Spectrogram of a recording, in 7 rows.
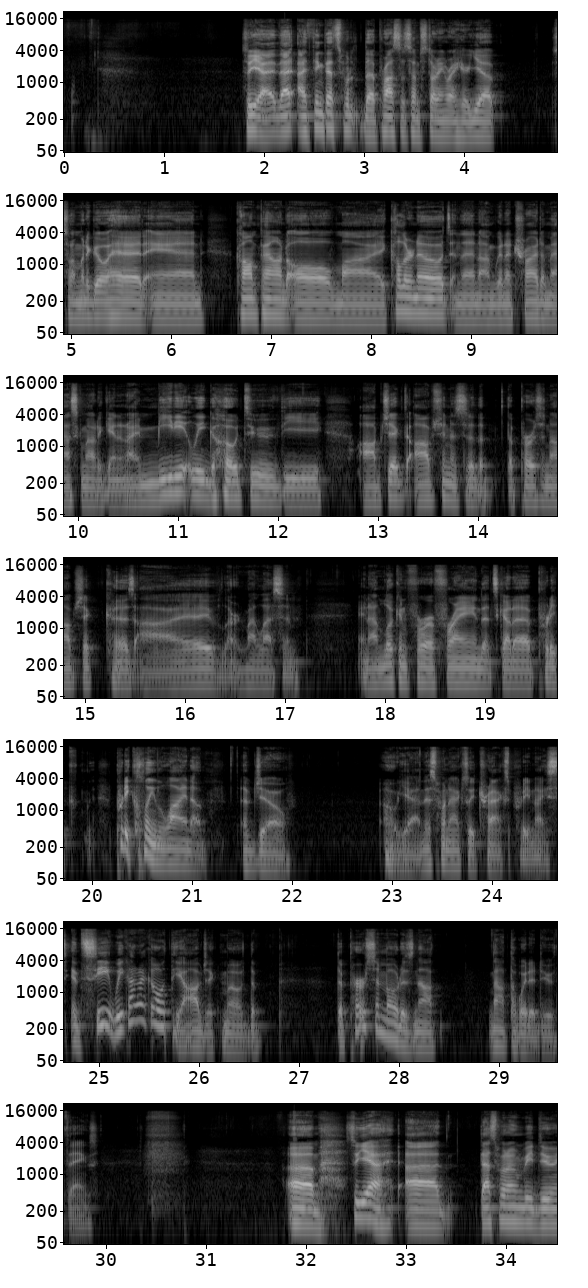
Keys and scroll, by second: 0.5 a.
